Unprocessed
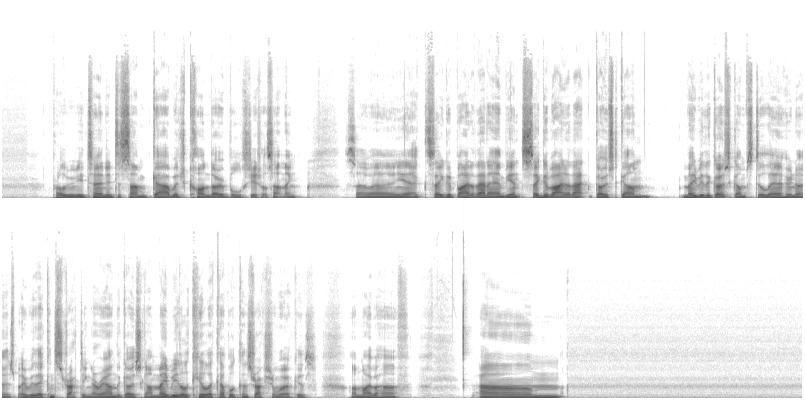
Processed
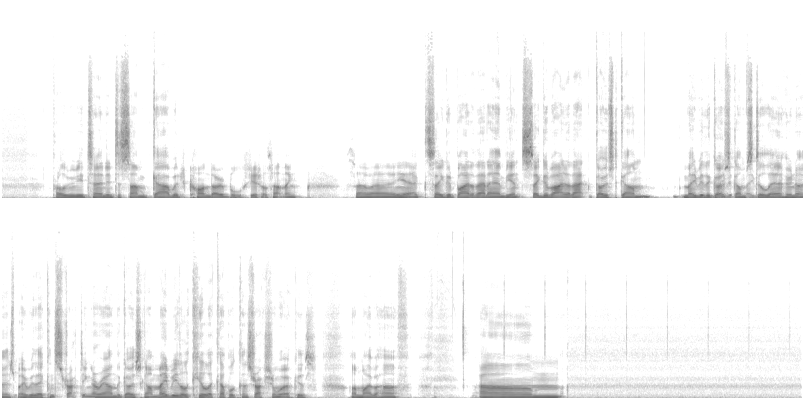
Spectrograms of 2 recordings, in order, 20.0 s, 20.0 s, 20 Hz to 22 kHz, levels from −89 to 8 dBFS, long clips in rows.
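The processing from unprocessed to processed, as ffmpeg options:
-filter_complex "[0:a]asplit=3[a][b][c];[a]afade=t=out:st=2.17:d=0.02[d];[b]lowpass=f=2.6k:w=0.5412,lowpass=f=2.6k:w=1.3066,afade=t=in:st=2.17:d=0.02,afade=t=out:st=5.2:d=0.02[e];[c]afade=t=in:st=5.2:d=0.02[f];[d][e][f]amix=inputs=3:normalize=0,asplit=2[g][h];[h]afade=t=in:st=8.03:d=0.01,afade=t=out:st=8.75:d=0.01,aecho=0:1:360|720|1080|1440|1800:0.316228|0.158114|0.0790569|0.0395285|0.0197642[i];[g][i]amix=inputs=2:normalize=0,asettb=1/sr,asplit=3[j][k][l];[j]atrim=end=10.624[m];[k]atrim=start=10.62:end=11.18,asetpts=PTS-STARTPTS,afade=t=in:d=0.004:c=qsin,afade=t=out:st=0.556:d=0.004:c=qsin,highpass=f=190:w=0.5412,highpass=f=190:w=1.3066[n];[l]atrim=start=11.176[o];[m][n]acrossfade=d=0.004:c1=hsin:c2=qsin[p];[p][o]acrossfade=d=0.004:c1=qsin:c2=hsin,asettb=1/sr,asplit=3[q][r][s];[q]atrim=end=11.854[t];[r]atrim=start=11.85:end=13.31,asetpts=PTS-STARTPTS,afade=t=in:d=0.004:c=qsin,afade=t=out:st=1.456:d=0.004:c=qsin,lowshelf=f=440:g=-5.5[u];[s]atrim=start=13.306[v];[t][u]acrossfade=d=0.004:c1=hsin:c2=qsin[w];[w][v]acrossfade=d=0.004:c1=qsin:c2=hsin,asplit=2[x][y];[y]afade=t=in:st=14.9:d=0.01,afade=t=out:st=15.88:d=0.01,aecho=0:1:510|1020|1530|2040|2550|3060|3570|4080|4590|5100|5610|6120:0.141254|0.113003|0.0904024|0.0723219|0.0578575|0.046286|0.0370288|0.0296231|0.0236984|0.0189588|0.015167|0.0121336[z];[x][z]amix=inputs=2:normalize=0,alimiter=limit=-22.5dB:level=0:latency=1:release=266,volume=-5.5dB"

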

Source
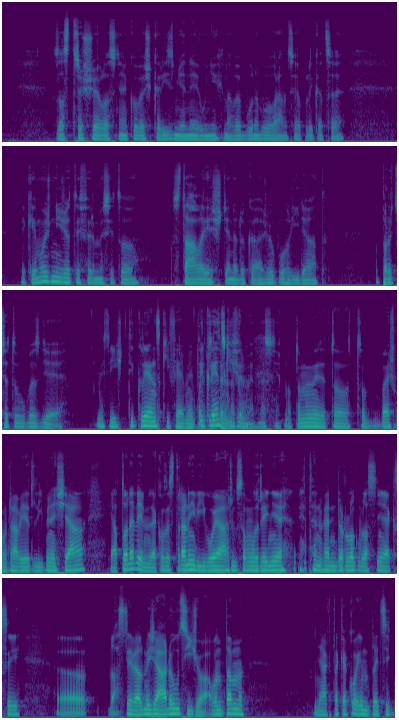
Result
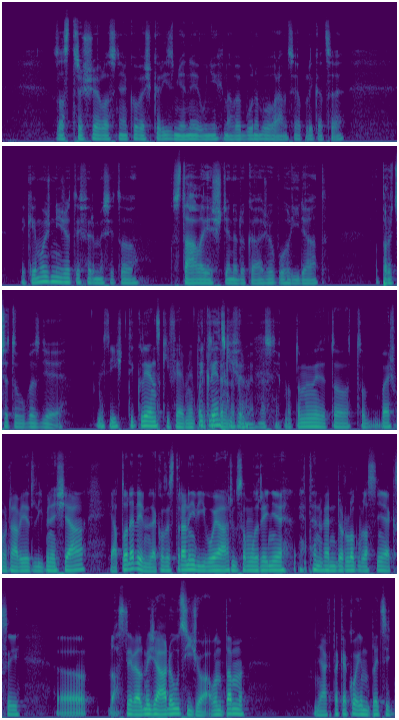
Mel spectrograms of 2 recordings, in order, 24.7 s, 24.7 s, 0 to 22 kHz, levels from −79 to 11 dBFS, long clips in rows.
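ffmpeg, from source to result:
-filter_complex "[0:a]asettb=1/sr,asplit=3[a][b][c];[a]atrim=end=6.544[d];[b]atrim=start=6.54:end=10.06,asetpts=PTS-STARTPTS,afade=t=in:d=0.004:c=qsin,afade=t=out:st=3.516:d=0.004:c=qsin,highshelf=f=4.3k:g=11[e];[c]atrim=start=10.056[f];[d][e]acrossfade=d=0.004:c1=hsin:c2=qsin[g];[g][f]acrossfade=d=0.004:c1=qsin:c2=hsin,asettb=1/sr,asplit=3[h][i][j];[h]atrim=end=21.964[k];[i]atrim=start=21.96:end=22.37,asetpts=PTS-STARTPTS,afade=t=in:d=0.004:c=qsin,afade=t=out:st=0.406:d=0.004:c=qsin,highshelf=f=11k:g=10[l];[j]atrim=start=22.366[m];[k][l]acrossfade=d=0.004:c1=hsin:c2=qsin[n];[n][m]acrossfade=d=0.004:c1=qsin:c2=hsin"

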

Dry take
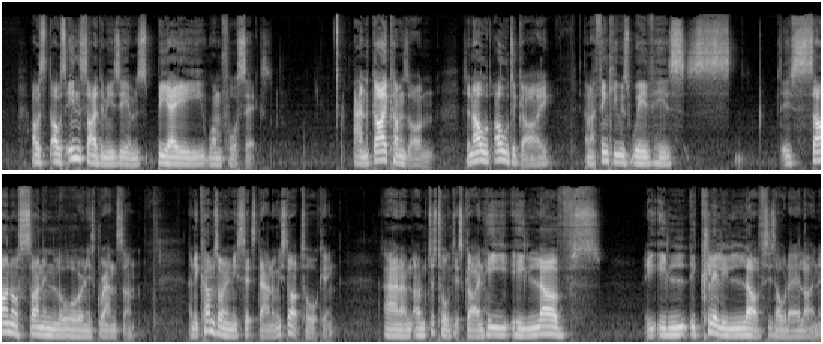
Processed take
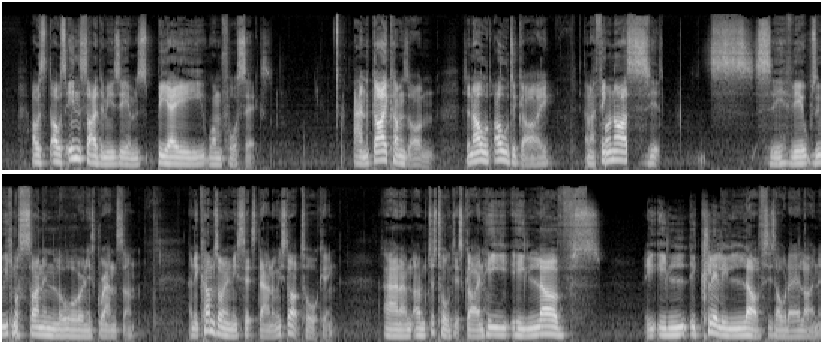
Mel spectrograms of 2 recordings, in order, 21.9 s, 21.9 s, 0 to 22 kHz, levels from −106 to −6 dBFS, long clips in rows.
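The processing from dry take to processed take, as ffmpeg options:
-filter_complex "[0:a]asettb=1/sr,asplit=3[a][b][c];[a]atrim=end=18.714[d];[b]atrim=start=18.71:end=20.5,asetpts=PTS-STARTPTS,afade=t=in:d=0.004:c=qsin,afade=t=out:st=1.786:d=0.004:c=qsin,lowpass=f=9.4k:w=0.5412,lowpass=f=9.4k:w=1.3066[e];[c]atrim=start=20.496[f];[d][e]acrossfade=d=0.004:c1=hsin:c2=qsin[g];[g][f]acrossfade=d=0.004:c1=qsin:c2=hsin,asplit=3[h][i][j];[h]atrim=end=8.052[k];[i]atrim=start=8.048:end=11.112,asetpts=PTS-STARTPTS,areverse[l];[j]atrim=start=11.108[m];[k][l]acrossfade=d=0.004:c1=hsin:c2=hsin[n];[n][m]acrossfade=d=0.004:c1=hsin:c2=hsin"

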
